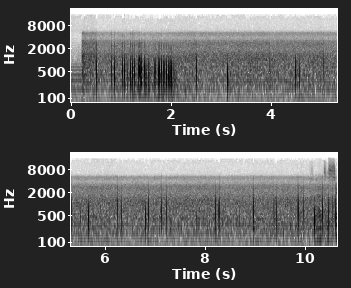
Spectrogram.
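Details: Needle EMG end plate spikes, a teaching example alongside a voluntary motor unit potential.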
